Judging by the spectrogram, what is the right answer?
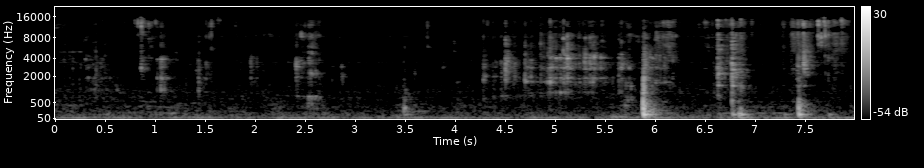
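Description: A glass mason jar set down on a table with a sharp knock about six seconds in, followed by two lighter knocks as things are handled on the table. Before that, only faint quiet sounds of drinking from the jar.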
